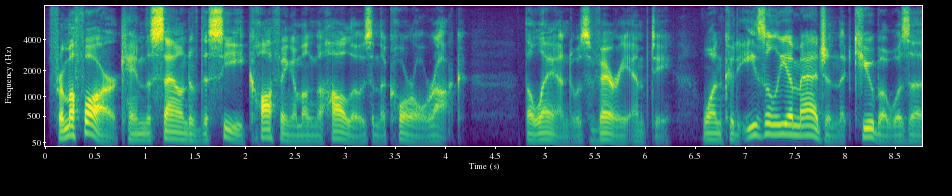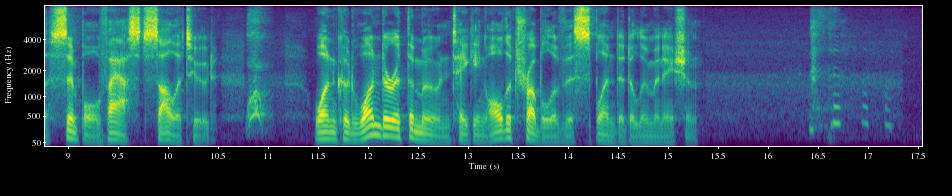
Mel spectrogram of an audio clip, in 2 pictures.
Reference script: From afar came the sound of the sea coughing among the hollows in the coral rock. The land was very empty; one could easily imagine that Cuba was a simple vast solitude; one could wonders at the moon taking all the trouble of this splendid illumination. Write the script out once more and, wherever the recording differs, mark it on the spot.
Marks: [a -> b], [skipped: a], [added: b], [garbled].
From afar came the sound of the sea coughing among the hollows in the coral rock. The land was very empty; one could easily imagine that Cuba was a simple vast solitude; one could [wonders -> wonder] at the moon taking all the trouble of this splendid illumination.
